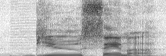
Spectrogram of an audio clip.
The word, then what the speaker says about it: Buscema: Here's the pronunciation. Buscema, Sal Buscema and John Buscema.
